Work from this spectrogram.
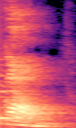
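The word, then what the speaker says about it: calm: है जैसे वर्ड है काम देखो के काम पहले कौन सी साउंड आ रही है के स्ट्रोक की साउंड आ रही है उसके बाद आ एल तो हमारा साइलेंट है तो एल को हम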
